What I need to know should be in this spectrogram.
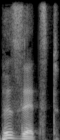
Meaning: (verb) past participle of besetzen; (adjective) occupied; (verb) inflection of besetzen: 1. second/third-person singular present 2. second-person plural present 3. plural imperative
- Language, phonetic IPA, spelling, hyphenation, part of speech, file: German, [bəˈzɛtst], besetzt, be‧setzt, verb / adjective, De-besetzt.ogg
